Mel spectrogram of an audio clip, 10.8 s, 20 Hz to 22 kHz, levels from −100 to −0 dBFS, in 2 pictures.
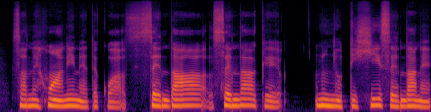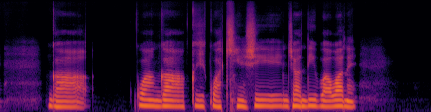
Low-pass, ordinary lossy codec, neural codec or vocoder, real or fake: none; none; autoencoder, 48 kHz, 128 numbers a frame, DAC-VAE, trained on Japanese speech; fake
